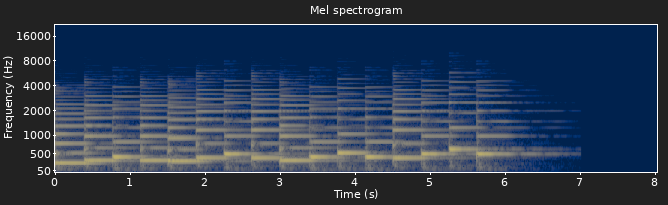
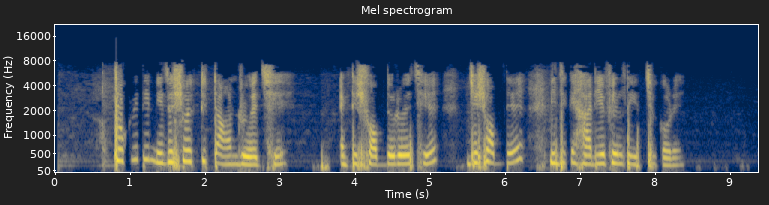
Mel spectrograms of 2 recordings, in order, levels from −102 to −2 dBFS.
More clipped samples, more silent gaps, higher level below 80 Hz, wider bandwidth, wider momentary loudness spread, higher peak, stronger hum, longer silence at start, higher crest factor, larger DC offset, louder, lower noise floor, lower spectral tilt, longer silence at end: neither; neither; second, -80 dBFS vs -52 dBFS; second, 6.2 kHz vs 7.8 kHz; second, 3 LU vs 11 LU; second, -24 dBFS vs 0 dBFS; neither; second, 0 s vs 0.6 s; about the same, 12 dB vs 16 dB; neither; second, -36 LUFS vs -16 LUFS; about the same, -69 dBFS vs -68 dBFS; first, -6.5 dB/octave vs -4.5 dB/octave; first, 1.6 s vs 1 s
